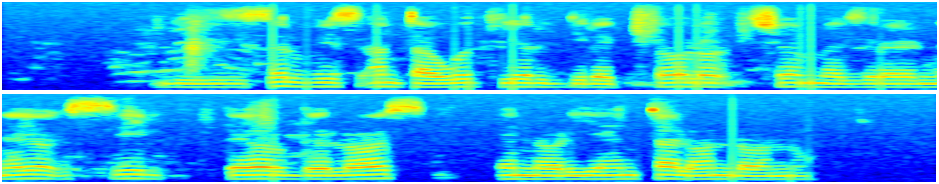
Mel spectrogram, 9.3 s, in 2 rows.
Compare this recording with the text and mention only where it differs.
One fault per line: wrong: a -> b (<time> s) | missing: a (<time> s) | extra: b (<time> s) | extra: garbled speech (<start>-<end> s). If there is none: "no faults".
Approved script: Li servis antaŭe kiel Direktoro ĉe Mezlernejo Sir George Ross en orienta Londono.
no faults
